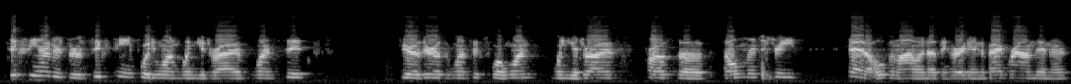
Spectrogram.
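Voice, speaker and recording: A man's voice: on the high side, pushed and bright, low-quality recording. A man working as an emergency dispatcher, speaking procedurally over a police scanner radio and reading numbers out digit by digit.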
